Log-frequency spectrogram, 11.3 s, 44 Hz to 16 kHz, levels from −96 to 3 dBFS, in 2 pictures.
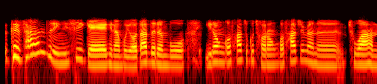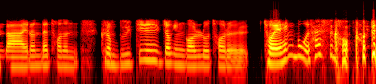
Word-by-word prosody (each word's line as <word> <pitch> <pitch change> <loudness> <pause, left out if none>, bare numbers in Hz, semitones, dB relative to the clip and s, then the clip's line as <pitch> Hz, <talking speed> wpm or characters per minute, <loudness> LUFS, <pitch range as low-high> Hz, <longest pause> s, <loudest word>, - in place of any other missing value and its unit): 그 305 -3 +3
사람들 350 - 0
인식에 185 -4 +2
그냥 160 -2 -2
뭐 160 -2 -8
'여자들은 175 +3 +2
뭐 155 -1 -7 0.3
이런 205 +2 -1
거 195 0 -5
사 230 - +2
주고 225 - -13
저런 170 -2 -5
거 170 0 -7
사 215 +1 +1
주면은 175 -8 -7
좋아한다.' 160 -6 +1
이런데 155 +2 -4
저는 150 -2 -10 0.3
그런 175 -4 -6
물질적인 185 -1 -3
걸로 155 0 -4
저를 150 - -7 0.2
저의 185 0 +10
행복을 305 +5 -2
살 330 +2 -1
수가 - - +2
없거든요. 375 - +6
180 Hz, 315 characters per minute, -26 LUFS, 160-215 Hz, 0.3 s, 저의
